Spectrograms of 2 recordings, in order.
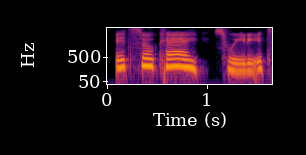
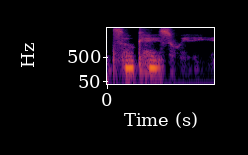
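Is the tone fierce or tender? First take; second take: fierce; tender. First: It is said in a firm, fierce tone. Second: It is said in a soft, tender tone. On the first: Protection and strength are being offered. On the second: Gentle comfort is being offered.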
